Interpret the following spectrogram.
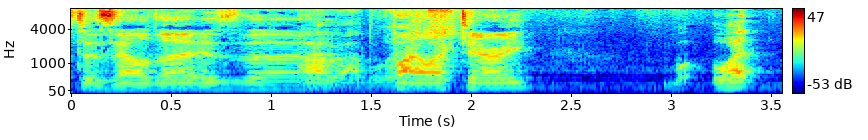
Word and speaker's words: phylactery: Phylactery? Is that how you say it? I've Yes. always said it phylactery. When have you ever said it, though? I play Magic. Phylactery. Because that's how they say it in Dragon Age. Huh. Yeah. Phylactery sounds much better than phylactery.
